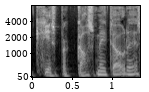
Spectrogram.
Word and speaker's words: CRISPR-Cas-methode: Dat is die CRISPR-Cas-methode, zeg ik het goed? Dat klopt, ja.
